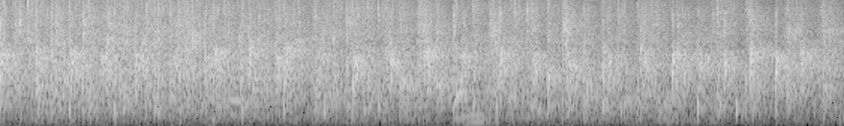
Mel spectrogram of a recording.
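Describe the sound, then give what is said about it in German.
A group of people claps together on command, a dense, steady burst of applause lasting several seconds, loud and continuous with a faint voice briefly audible underneath. “Bitte einmal auf Kommando klatschen.”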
